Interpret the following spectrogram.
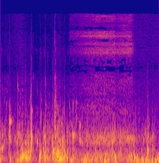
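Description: Underwater noise picked up through a diver's camera housing: a continuous low rumble of water and handling, with scattered small clicks and knocks. A hiss joins in for a moment just after the middle.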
